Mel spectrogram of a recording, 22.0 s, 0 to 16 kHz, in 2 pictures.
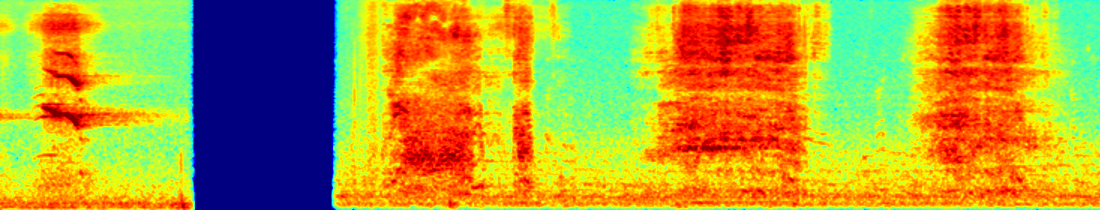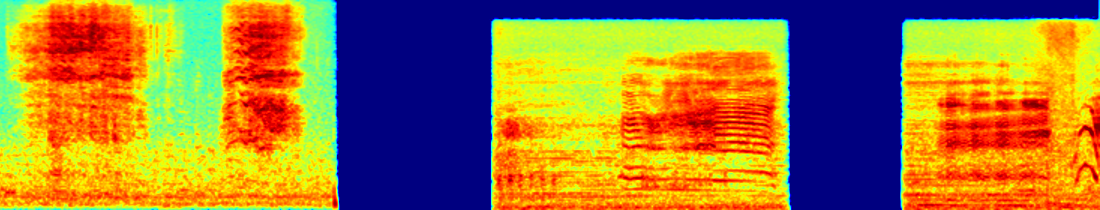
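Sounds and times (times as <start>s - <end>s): creature hissing rasps: 3.8s - 5.4s, 6.4s - 8.2s, 9.2s - 12.6s, 13.2s - 14.1s.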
